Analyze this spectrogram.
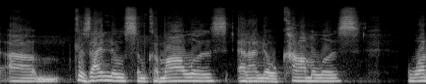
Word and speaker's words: Kamala: just want to say it's vice president Kamala not camela and I don't think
